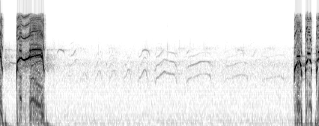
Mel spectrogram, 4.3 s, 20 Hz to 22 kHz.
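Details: Osprey at the Hog Island nest, 3:50 pm EDT, 27 August 2019, with a large shad: one loud shrill whistled note, then soft faint rising chirps for three seconds, ending with a quick burst of loud sharp calls.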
